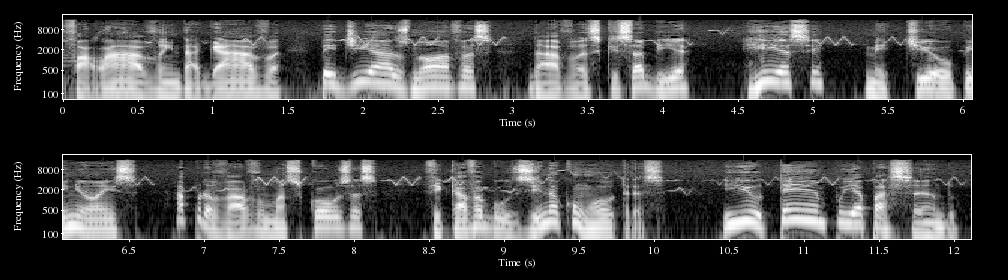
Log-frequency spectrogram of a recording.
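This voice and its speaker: A man narrating a regional folk tale in an expressive, rhythmic way. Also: mid-range voice, a little slow. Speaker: storyteller.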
